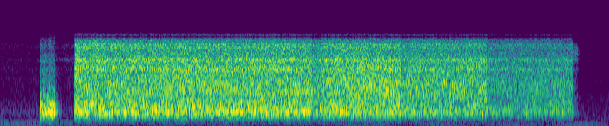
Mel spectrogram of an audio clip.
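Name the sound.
radio static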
